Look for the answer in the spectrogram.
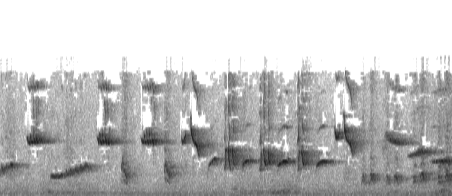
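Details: White-rumped shama in full song, a rich varied run of high whistles, upslurs and sharp chips delivered continuously, with a faint murmur of background noise.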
